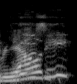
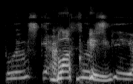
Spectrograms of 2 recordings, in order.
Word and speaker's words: Bluesky: I think that's Blue Sky, actually. Yes. Stop blingy. All righty. That's our industry news. What did I say? Bluesy. Bluesky.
